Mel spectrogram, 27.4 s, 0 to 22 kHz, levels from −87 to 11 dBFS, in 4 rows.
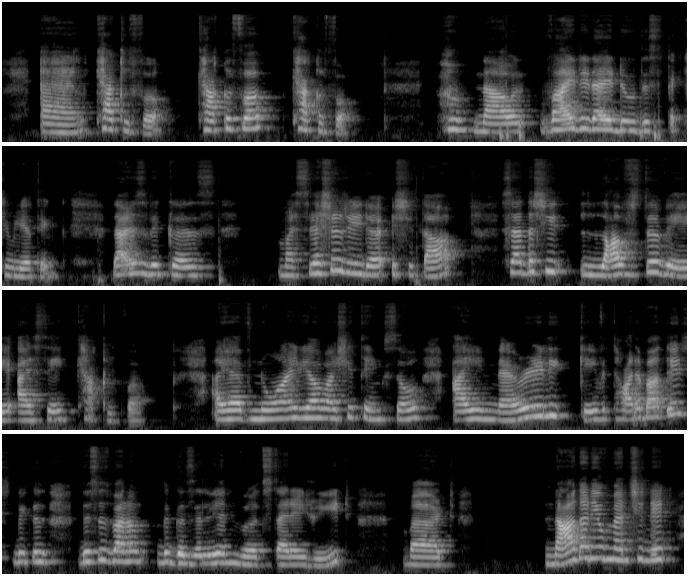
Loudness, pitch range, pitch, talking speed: -26 LUFS, 210-270 Hz, 230 Hz, 135 wpm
